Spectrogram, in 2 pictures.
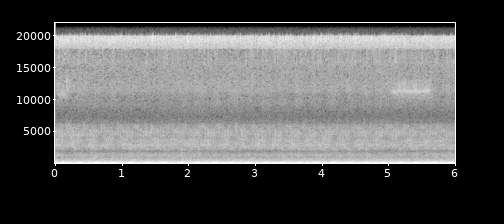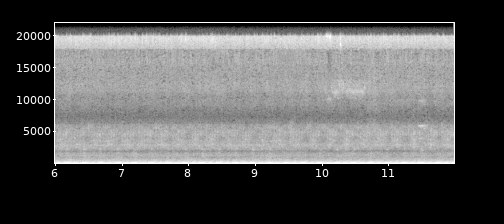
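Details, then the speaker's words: Phil Frey custom brass oak leaf antique ceiling fan with Hunter six-blade adapter and 38" Homestead blades, about 211 RPM on high, running dry without oil: low steady hum with a regular four-per-second throb; vibration source unknown, blades not loose. "and I'm not sure what's vibrating cuz there is vibration isolating material between the rotor and the six blade flywheel and uh none of the blades are loose so I'm not sure what's making that sound"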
